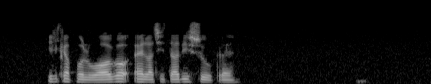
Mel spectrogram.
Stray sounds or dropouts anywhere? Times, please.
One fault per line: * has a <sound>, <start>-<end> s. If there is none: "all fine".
all fine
